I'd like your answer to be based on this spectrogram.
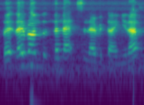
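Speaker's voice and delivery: put-on London accent, hammed up. Shown as a demonstration. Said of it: "love to hear you doing London accent".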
